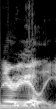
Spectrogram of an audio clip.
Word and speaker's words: Ariely: And I can't tell you, you'll appreciate the Dan Ierley, you know, the subscription. – Oh, Dan Ariely.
